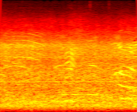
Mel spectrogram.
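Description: Football crowd noise: many voices calling and shouting over one another in a steady din.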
